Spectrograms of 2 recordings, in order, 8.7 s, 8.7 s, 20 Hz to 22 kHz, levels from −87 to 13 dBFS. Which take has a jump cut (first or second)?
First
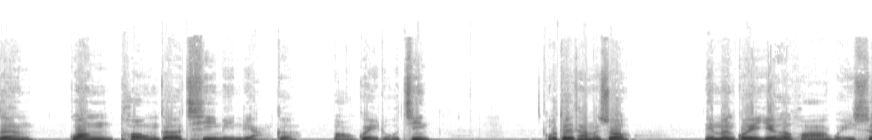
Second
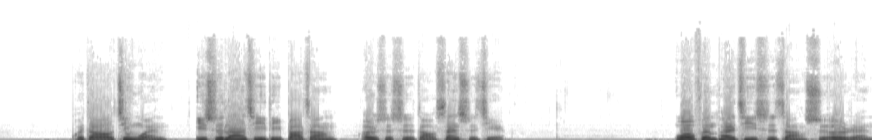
second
